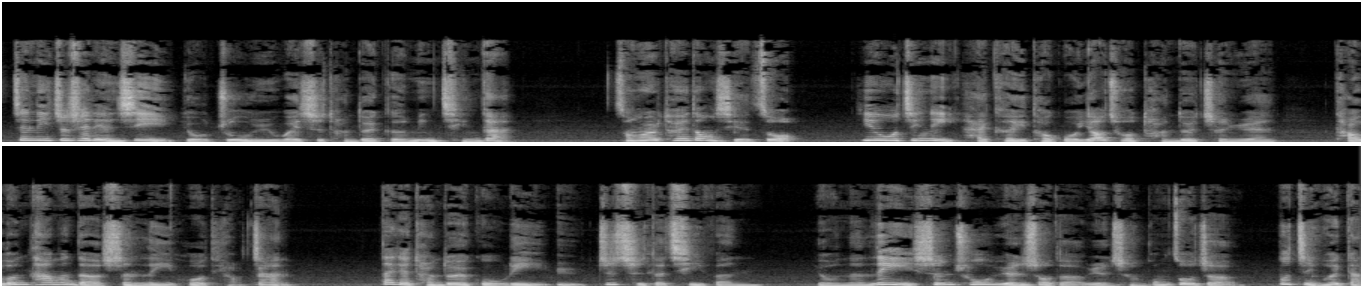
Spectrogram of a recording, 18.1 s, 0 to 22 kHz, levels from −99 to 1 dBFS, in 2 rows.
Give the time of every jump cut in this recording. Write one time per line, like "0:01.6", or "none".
none

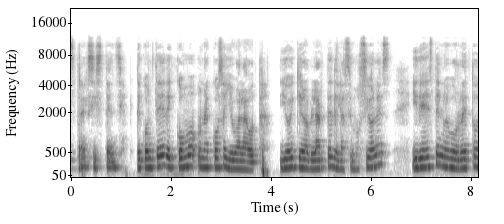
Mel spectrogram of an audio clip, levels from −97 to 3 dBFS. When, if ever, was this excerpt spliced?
0:01.2

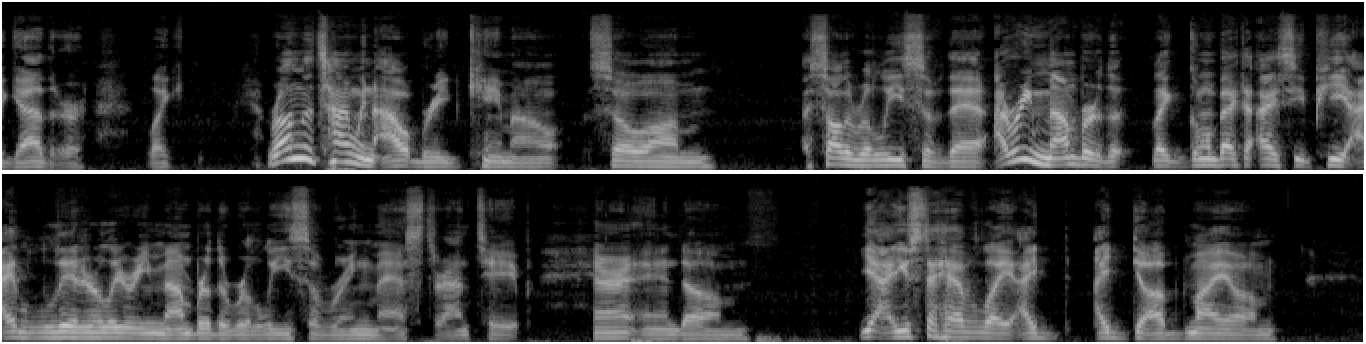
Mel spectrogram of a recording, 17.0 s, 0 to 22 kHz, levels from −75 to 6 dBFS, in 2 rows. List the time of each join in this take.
0:12.2

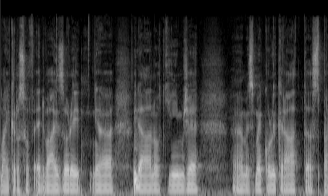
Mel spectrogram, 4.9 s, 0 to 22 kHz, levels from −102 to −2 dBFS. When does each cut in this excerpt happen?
0:02.0

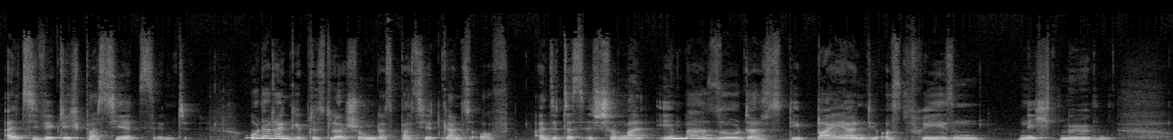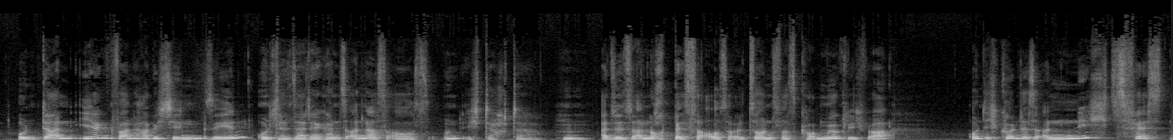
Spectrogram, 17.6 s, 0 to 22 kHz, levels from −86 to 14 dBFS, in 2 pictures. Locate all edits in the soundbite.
0:04.0
0:08.8

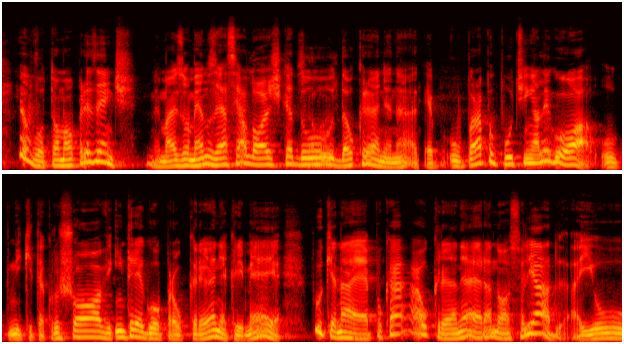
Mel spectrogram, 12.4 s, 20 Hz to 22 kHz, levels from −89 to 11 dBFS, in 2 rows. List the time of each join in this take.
0:04.2
0:07.3

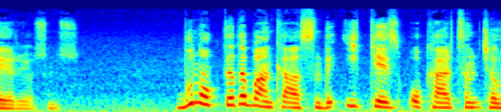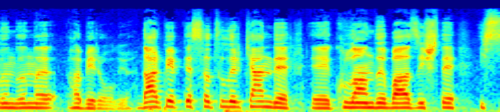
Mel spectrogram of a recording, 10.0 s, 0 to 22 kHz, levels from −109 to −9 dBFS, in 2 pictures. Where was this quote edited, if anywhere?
0:06.4
0:08.0

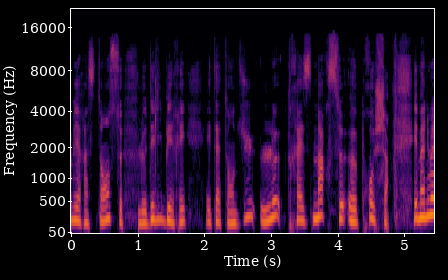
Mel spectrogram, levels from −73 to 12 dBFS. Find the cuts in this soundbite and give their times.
0:01.0

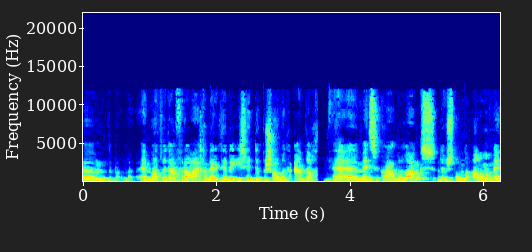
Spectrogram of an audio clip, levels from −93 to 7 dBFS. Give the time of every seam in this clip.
0:03.5
0:05.3

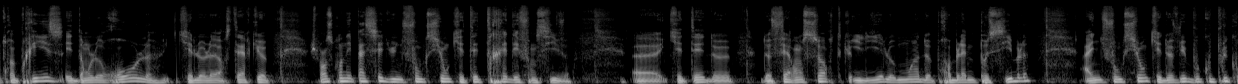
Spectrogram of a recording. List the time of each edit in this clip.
0:07.1
0:08.5

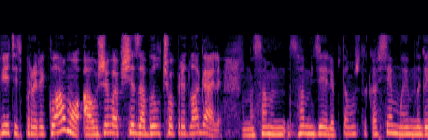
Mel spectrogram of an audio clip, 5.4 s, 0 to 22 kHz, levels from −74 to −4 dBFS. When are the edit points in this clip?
0:03.0
0:04.2

